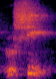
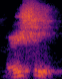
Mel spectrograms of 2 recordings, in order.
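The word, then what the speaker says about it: ऋषि: They call it Rushi, Rushi. It is not Rushi, it is Rishi.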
